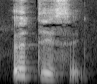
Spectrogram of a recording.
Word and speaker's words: etc.: Alors prononcez-le Jean et non pas jante. Quatrième erreur. ETC.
